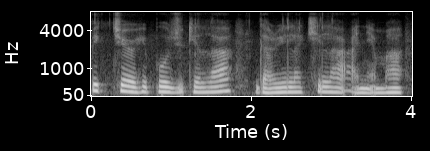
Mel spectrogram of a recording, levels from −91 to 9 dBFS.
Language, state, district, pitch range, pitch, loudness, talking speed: Sumi, Nagaland, Dimapur, 160-185 Hz, 170 Hz, -16 LUFS, 105 wpm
